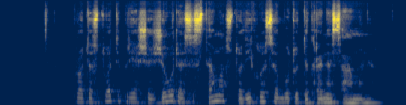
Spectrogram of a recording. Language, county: Lithuanian, Vilnius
